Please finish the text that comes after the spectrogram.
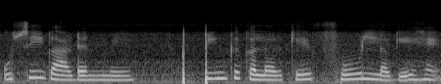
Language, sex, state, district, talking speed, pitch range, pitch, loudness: Hindi, female, Madhya Pradesh, Dhar, 120 wpm, 205-250 Hz, 225 Hz, -22 LUFS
